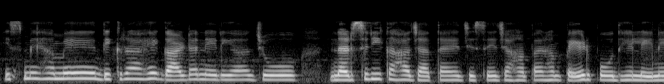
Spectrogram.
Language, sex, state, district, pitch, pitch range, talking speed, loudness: Hindi, female, Haryana, Jhajjar, 210 Hz, 200-245 Hz, 170 wpm, -16 LUFS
